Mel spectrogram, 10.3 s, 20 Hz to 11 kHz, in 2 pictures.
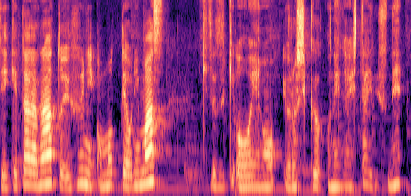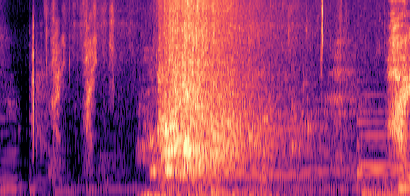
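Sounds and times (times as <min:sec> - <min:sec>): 
speech: 0:00.0 - 0:05.2
hot water rushing and splashing: 0:06.9 - 0:09.2.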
